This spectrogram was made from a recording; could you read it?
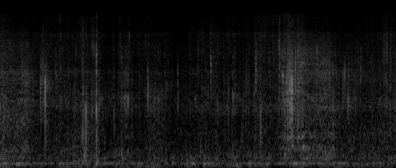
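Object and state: Dry soap shavings being crushed.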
